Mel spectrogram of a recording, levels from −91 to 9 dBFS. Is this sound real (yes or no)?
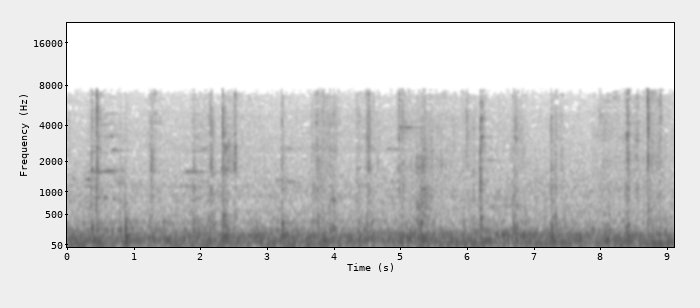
yes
